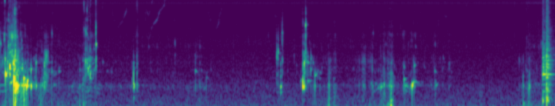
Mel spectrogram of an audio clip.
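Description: Water heard through a submerged camera: scattered clicks, knocks and bubbly gurgles of water moving. The loudest is a burst of bubbly noise right at the start.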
